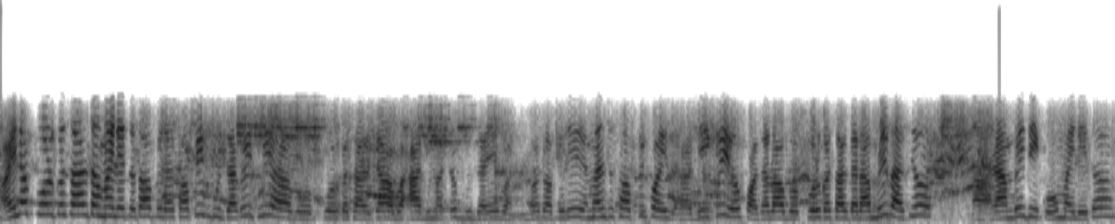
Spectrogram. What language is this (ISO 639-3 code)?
nep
